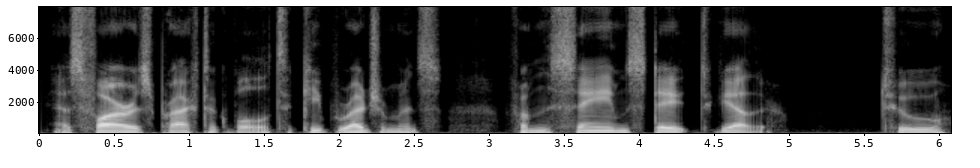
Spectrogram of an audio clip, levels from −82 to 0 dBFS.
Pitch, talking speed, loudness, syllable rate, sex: 100 Hz, 130 wpm, -20 LUFS, 4.4 syllables/s, male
